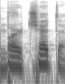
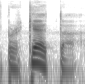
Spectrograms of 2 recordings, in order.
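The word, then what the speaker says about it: Beretta: yeah yeah it's not Baretta it's Baretta no it's Baretta it's not Baretta Baretta you got to say like an Italian well that is Italian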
